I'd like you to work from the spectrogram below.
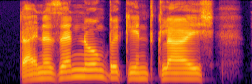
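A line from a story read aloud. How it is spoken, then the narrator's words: Calling from another room. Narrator (German): rief Bernard aus dem Wohnzimmer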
